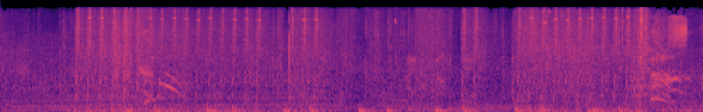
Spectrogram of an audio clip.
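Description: Gunfire crackles in quick bursts.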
